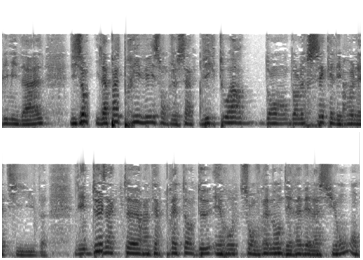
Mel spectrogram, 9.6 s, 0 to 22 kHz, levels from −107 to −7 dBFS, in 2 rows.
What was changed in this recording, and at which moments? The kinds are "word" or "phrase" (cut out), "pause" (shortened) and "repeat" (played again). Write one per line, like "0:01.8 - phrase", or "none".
0:01.1 - word
0:01.6 - word
0:02.2 - word
0:02.5 - word
0:04.0 - word
0:04.5 - word
0:06.1 - word
0:07.3 - word
0:07.9 - word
